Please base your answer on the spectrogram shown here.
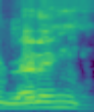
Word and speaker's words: Reading: They got absorbed into Conrail in 1976, along with the Reading Railroad.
